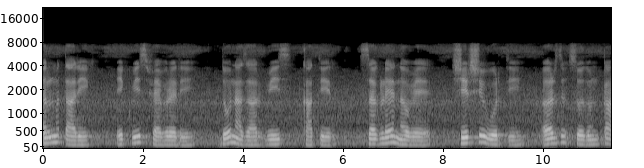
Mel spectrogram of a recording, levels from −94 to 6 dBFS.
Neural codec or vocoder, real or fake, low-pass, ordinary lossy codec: none; real; none; none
